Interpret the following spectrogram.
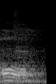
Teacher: the deeper south you go, they'll drop the I and make it one syllable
